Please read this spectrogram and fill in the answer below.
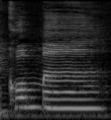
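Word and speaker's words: comment: kommon como novamente ó tentando aí para pronúncia na coman não Taió como boca redondinha com a m e n sempre mais fechadinho Caprichou nessa pronúncia que é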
